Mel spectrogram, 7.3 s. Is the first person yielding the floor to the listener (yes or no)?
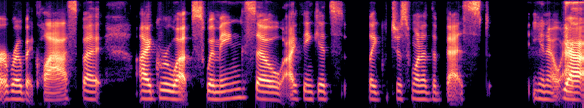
yes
